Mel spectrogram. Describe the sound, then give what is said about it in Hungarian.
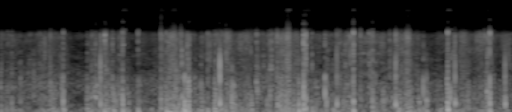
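Horse hooves clopping in a quick, busy stream of many sharp knocks and scuffs, moderately faint, with no pause in the steps. “Itt a ló.”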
